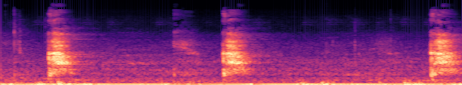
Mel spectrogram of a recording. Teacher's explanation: In order to pronounce K, we can back of the tongue is right against the soft palate. We don't use the throat or the vibration from the throat.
